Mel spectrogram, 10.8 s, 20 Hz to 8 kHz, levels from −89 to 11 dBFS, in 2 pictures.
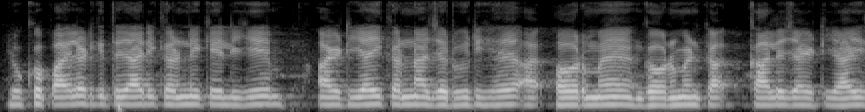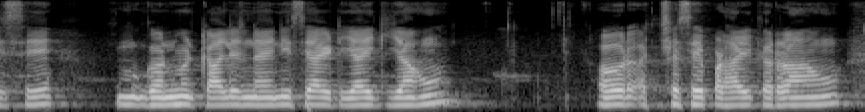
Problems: background sounds at intervals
